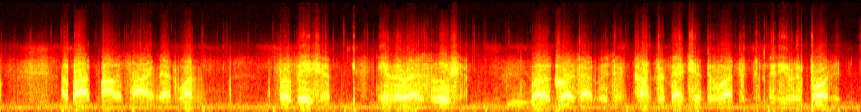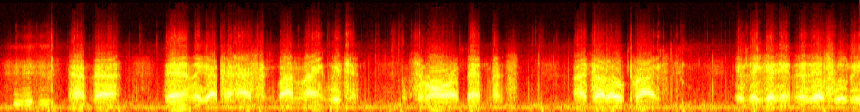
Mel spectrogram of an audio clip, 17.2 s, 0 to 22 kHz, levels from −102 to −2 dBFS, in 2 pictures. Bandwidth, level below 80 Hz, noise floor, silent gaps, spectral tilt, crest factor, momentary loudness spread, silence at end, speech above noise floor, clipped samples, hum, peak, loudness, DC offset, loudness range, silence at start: 8.2 kHz; -42 dBFS; -38 dBFS; none; -6.5 dB/octave; 16 dB; 17 LU; 0 s; 21 dB; under 0.1%; none; -2 dBFS; -17 LUFS; under 0.1%; 2 LU; 0 s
